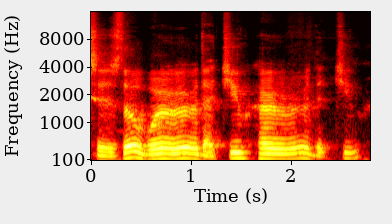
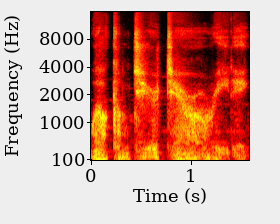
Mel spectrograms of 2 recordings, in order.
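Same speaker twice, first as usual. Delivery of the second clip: soft whisper right into the microphone. Imitating people who whisper into microphones for a tarot reading, whispered into the microphone. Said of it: "People will like whisper in their microphones. They go like".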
